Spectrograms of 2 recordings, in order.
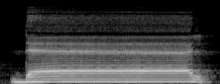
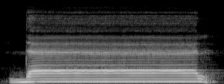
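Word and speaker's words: دال: এই হরফটি উচ্চারণ করার সময় আমরা অবশ্যই 3 আলিফ টেনে পড়ব। দাল, আমার সাথে আবার বলুন, দাল।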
